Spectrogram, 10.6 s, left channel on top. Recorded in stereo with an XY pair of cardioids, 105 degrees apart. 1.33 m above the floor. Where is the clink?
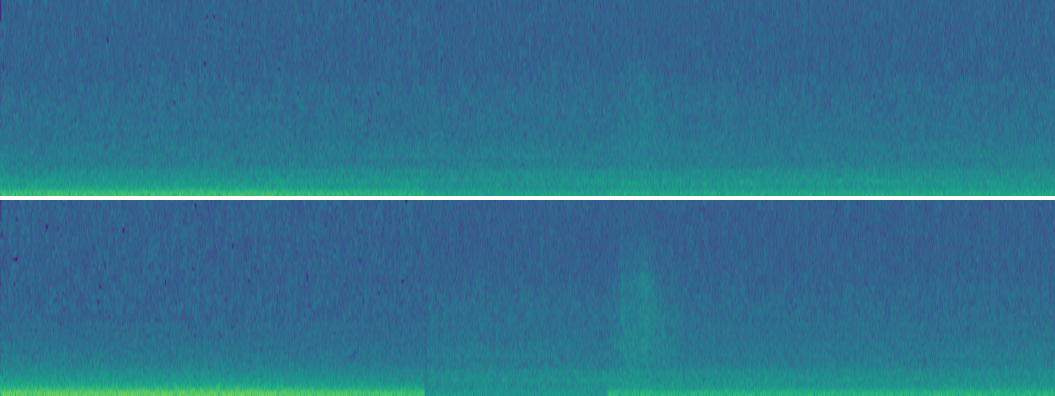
No clink in this recording.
